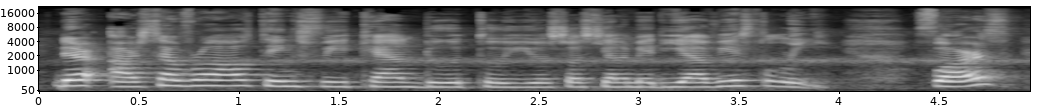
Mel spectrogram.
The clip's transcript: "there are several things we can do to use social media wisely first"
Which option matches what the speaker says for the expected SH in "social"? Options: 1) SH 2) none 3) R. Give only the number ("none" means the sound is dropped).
2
